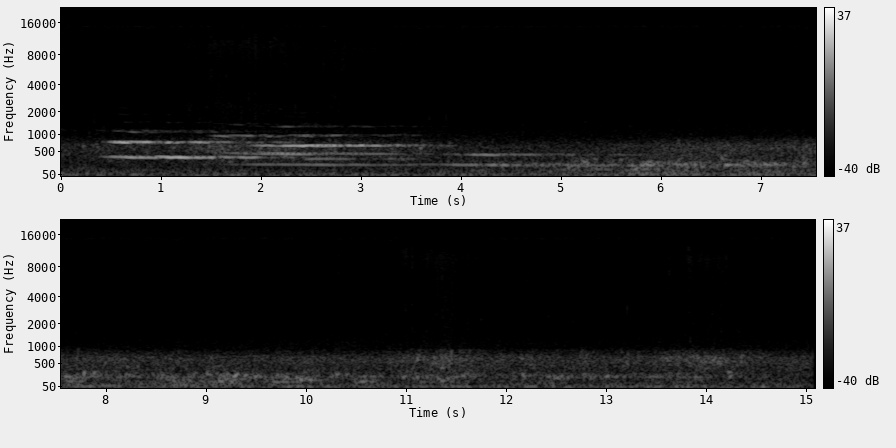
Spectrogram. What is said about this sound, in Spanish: Si hay algo que puede expresar el sonido del mar es el canto de las ballenas, que habiéndolo escuchado todo allí dentro, lo reproducen en lo que pareciera un llanto. Ese canto es el grito de los ahogados.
